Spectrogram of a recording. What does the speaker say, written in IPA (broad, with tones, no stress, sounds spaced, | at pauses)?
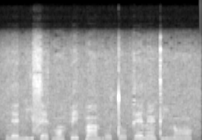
l ɛ˨ n i˨ s ɛ˨ ɡ ɔ̃˨˦ k͡p e˧ k͡p ã˨ b o˨ t o˨ k ɛ˨˦ l ɛ̃˦˨ t i˨˦ n ɔ̃˦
